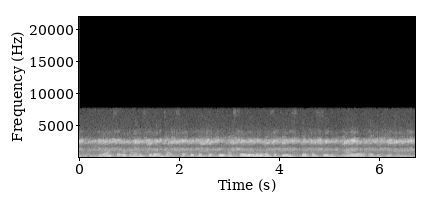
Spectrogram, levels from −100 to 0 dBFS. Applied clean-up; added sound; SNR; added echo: none; Frog; 1 dB; reverberation time 0.2 s.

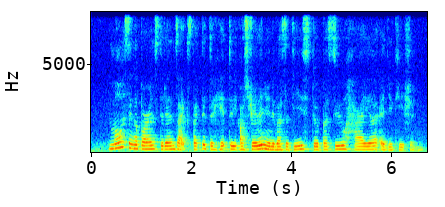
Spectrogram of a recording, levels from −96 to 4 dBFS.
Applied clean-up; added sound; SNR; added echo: none; none; none; none.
